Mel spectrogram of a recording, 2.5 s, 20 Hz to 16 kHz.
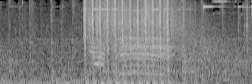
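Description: A rapid burst of automatic gunfire in the video game Far Cry 4 rattles for about a second, preceded and followed by quieter background noise and a hint of voice.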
